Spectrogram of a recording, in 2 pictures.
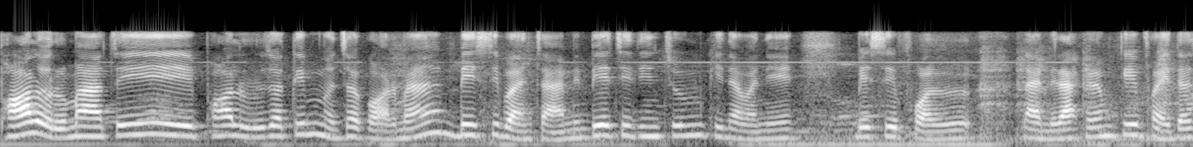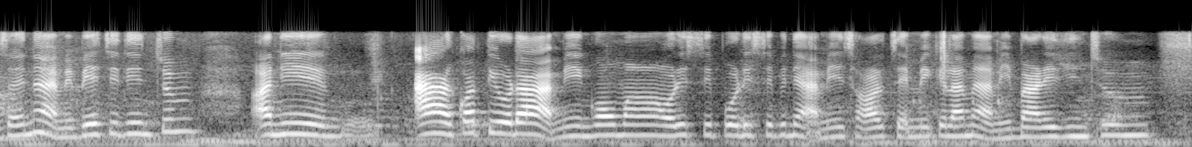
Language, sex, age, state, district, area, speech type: Nepali, female, 45-60, West Bengal, Jalpaiguri, rural, spontaneous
